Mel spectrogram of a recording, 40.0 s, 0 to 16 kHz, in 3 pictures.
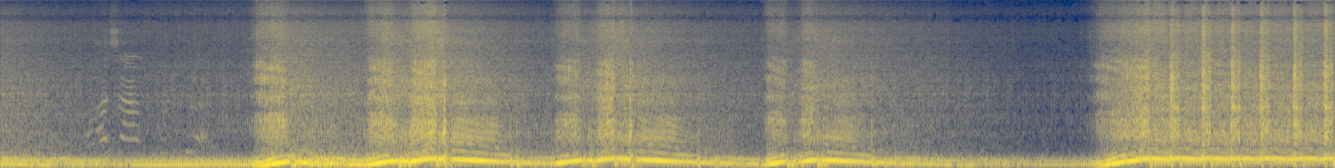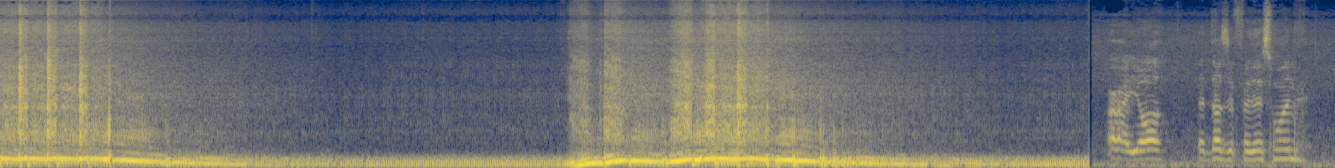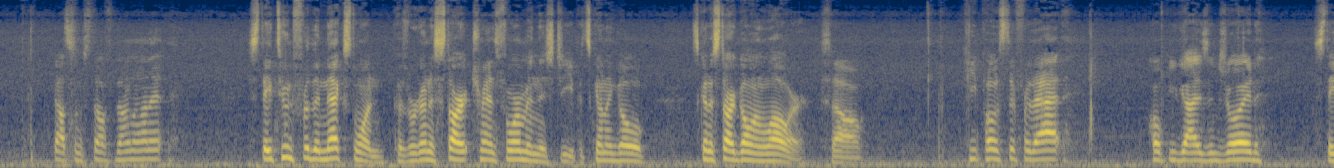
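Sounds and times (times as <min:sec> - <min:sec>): car engine revving: 0:00.0 - 0:24.3.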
